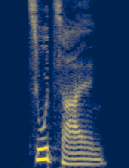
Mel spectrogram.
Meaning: to pay additionally, to copay
- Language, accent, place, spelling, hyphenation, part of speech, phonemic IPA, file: German, Germany, Berlin, zuzahlen, zu‧zah‧len, verb, /ˈt͡suːˌt͡saːlən/, De-zuzahlen.ogg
